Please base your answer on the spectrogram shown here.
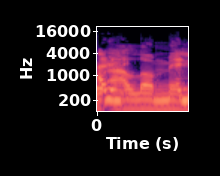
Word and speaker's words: aluminum: But we both pronounce that the same way. But you put the emphasis on the first one. We put it on the second.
